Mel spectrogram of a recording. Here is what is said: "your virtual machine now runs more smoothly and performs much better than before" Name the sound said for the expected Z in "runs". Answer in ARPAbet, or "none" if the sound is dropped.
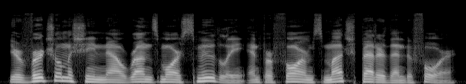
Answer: Z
